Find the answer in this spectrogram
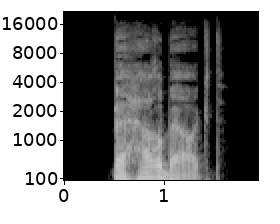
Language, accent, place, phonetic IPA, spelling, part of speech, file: German, Germany, Berlin, [bəˈhɛʁbɛʁkt], beherbergt, verb, De-beherbergt.ogg
- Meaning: 1. past participle of beherbergen 2. inflection of beherbergen: second-person plural present 3. inflection of beherbergen: third-person singular present 4. inflection of beherbergen: plural imperative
